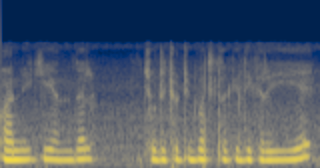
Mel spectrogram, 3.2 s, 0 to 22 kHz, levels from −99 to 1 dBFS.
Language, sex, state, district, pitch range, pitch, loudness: Hindi, female, Uttar Pradesh, Shamli, 215-225 Hz, 220 Hz, -15 LUFS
